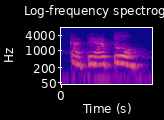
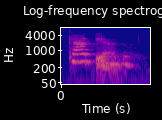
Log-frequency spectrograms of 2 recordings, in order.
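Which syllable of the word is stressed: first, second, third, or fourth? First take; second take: fourth; first. First: The stress is on the last syllable. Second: The stress is on the first syllable. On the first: "Se a sílaba tônica fosse o TO" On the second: "se a sílaba tônica mais forte fosse o K"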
